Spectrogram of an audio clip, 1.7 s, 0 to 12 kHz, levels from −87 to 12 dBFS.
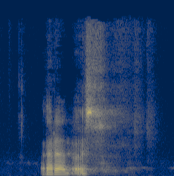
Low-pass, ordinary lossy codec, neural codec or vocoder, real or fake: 10.8 kHz; MP3, 64 kbps; autoencoder, 48 kHz, 32 numbers a frame, DAC-VAE, trained on Japanese speech; fake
